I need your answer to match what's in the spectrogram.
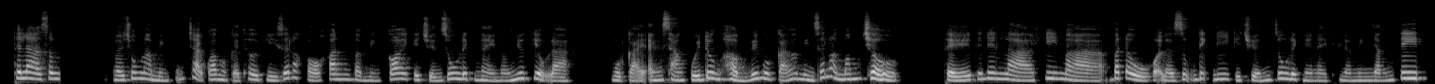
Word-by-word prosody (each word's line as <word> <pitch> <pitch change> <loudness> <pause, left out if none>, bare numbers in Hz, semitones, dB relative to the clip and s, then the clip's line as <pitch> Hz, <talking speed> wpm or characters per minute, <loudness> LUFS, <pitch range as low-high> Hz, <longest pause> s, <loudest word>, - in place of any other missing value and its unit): thế 290 - +7
là 280 -3 +3
xong 260 +2 0 0.5
nói 205 -1 0
chung 275 +6 -2
là 255 - -1
mình 190 -4 -1
cũng 260 - -9
trải 295 +1 -2
qua 225 - +1
một 220 -2 -1
cái 170 - -3
thời 230 -4 0
kỳ 190 -3 -1
rất 270 - +1
là 315 - -4
khó 180 -3 0
khăn 235 +3 -1
và 210 -3 -3
mình 180 -2 -6
coi 255 +1 +1
cái 210 - 0
chuyến 175 -4 -3
du 260 +8 +1
lịch 260 -2 0
này 200 -4 -2
nó 170 0 -5
như, 240 +9 +2
kiểu 260 - +4
là, 165 -2 -2 0.4
một 185 -3 -2
cái 175 -2 -1
ánh 190 +2 0
sáng 195 -1 -1
cuối 205 0 +4
đường 260 +3 +2
hầm 205 -5 +1
ấy, 255 - +5
một 265 -3 +1
cái 180 - -1
mà 245 - -1
mình 230 -5 +1
rất 310 - -2
là 325 - -1
mong 245 +2 +1
chờ. 265 -3 +7 0.6
Thế 190 +2 +5
thế 255 - 0
nên 270 0 +1
là 195 -7 +1
khi 275 -1 +1
mà 185 -9 -1
bắt 285 +3 +1
đầu, 220 -10 +5
gọi - - +1
là, 175 - 0
dự 230 +7 -3
định 265 +4 -3
đi 245 +2 -1
cái 185 - -3
chuyến 185 +1 -1
du 270 +3 +2
lịch 245 -3 +3
này 180 -1 -3
này 170 -1 -6
thì 190 - -8
là 180 - -3
mình 180 +1 -3
nhắn 185 +2 -2
tin, 285 0 +5
215 Hz, 295 wpm, -25 LUFS, 180-260 Hz, 0.6 s, thế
